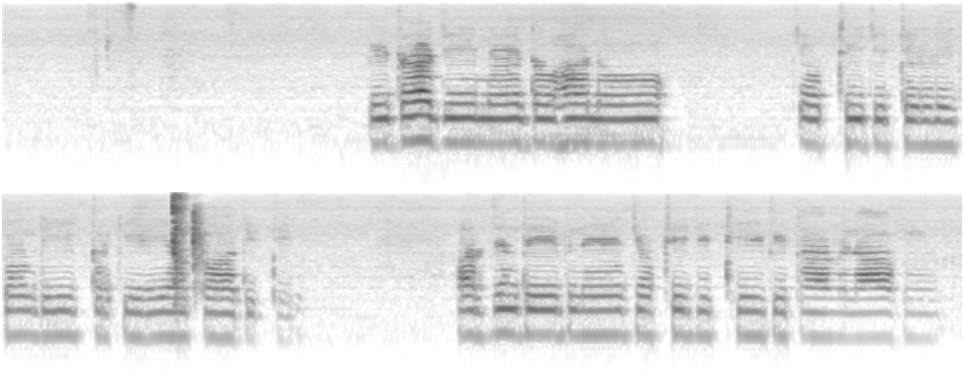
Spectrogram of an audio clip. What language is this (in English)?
Punjabi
